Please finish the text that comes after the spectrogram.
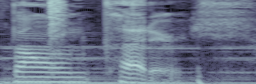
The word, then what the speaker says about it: Bonecutter: H that's and cutter is B oh and E C UT ter just how it sounds bone cutter all together alright and so Facebook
